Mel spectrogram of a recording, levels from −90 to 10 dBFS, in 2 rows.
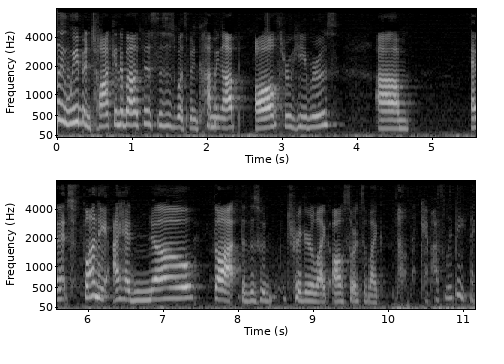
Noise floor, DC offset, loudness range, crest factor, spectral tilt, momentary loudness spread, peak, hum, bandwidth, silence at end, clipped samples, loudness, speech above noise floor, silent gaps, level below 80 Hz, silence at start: -52 dBFS; under 0.1%; 4 LU; 18 dB; -6 dB/octave; 17 LU; -6 dBFS; none; 7.6 kHz; 0 s; under 0.1%; -24 LUFS; 28 dB; none; -52 dBFS; 0 s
